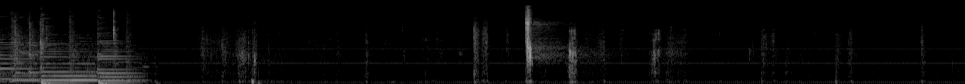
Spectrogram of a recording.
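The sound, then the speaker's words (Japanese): Quiet crunching and wet chewing of watermelon in scattered bites and smacks, following a brief tonal chime at the start, with no talking. “はいじゃあここでタイマー鳴ったのでスイカタイムやったなんだっけなんとかかんとかってあの咀嚼音聞かせるのあったよね YouTube でスイカって咀嚼音あんのかやってみよう”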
